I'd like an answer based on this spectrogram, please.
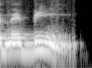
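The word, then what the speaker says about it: נביאים: Por isso que vocês já estão vendo Neviim, né? Mas mesmo assim a gente pronuncia Nebiim.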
